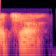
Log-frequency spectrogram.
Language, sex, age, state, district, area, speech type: Sindhi, male, 60+, Delhi, South Delhi, rural, conversation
